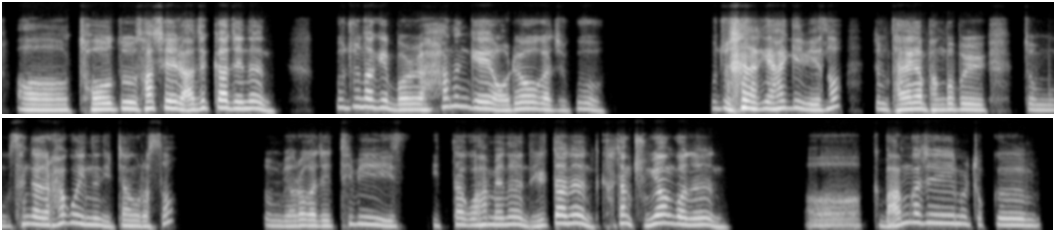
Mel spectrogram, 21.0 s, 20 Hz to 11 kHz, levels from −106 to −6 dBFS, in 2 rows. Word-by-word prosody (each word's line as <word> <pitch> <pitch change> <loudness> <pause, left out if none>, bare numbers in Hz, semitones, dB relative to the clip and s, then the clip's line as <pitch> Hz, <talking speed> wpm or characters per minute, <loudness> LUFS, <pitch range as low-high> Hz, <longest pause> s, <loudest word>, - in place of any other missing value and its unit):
어. 155 -1 +1
저도 175 +3 +3
사실 195 0 +5
아직까지는 190 - +3 0.6
꾸준하게 230 0 0
뭘 165 -1 +2
하는 245 +11 -2
게 195 -3 +4
어려워 175 +5 +1
가지고 150 -1 -5 1.1
꾸준하게 190 0 +6
하기 205 +1 +2
위해서 165 - -1 0.3
좀 175 -3 -7
다양한 170 +5 +4
방법을 155 0 -1 0.4
좀 150 -2 -8
생각을 200 +3 -2
하고 240 +4 -3
있는 190 -5 -3
입장으로서 150 - -6 0.9
좀 155 -3 -10
여러 150 +3 -3
가지 155 -1 -3
팁이 205 -5 -6
있 145 -1 -7 0.4
있다고 180 +3 -6
하면은 195 -1 -3
일단은 210 +6 -1
가장 235 -3 -4
중요한 230 +9 0
거는 185 - -2 0.8
어 85 +1 -11 0.3
그 165 - -15
마음가짐을 235 - -3
쪼끔 180 -2 -6
180 Hz, 245 characters per minute, -23 LUFS, 155-205 Hz, 1.1 s, 꾸준하게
